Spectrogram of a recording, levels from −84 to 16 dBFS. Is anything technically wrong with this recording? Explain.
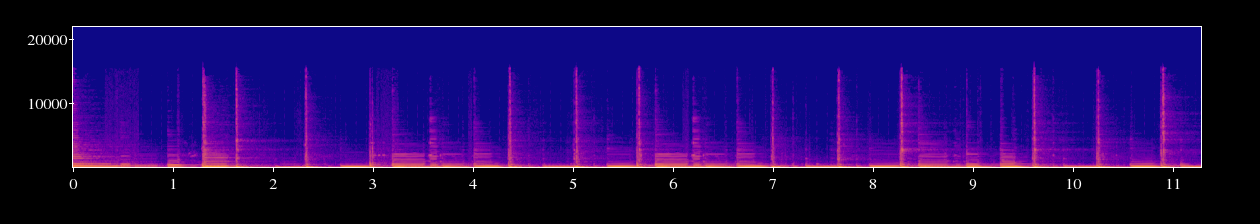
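Yes. Wi-Fi interference runs throughout. A nearby radio's beacon, every 102.4 ms, is rectified by the circuit, leaving a faint, steady ticking about ten times a second beneath the sound.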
